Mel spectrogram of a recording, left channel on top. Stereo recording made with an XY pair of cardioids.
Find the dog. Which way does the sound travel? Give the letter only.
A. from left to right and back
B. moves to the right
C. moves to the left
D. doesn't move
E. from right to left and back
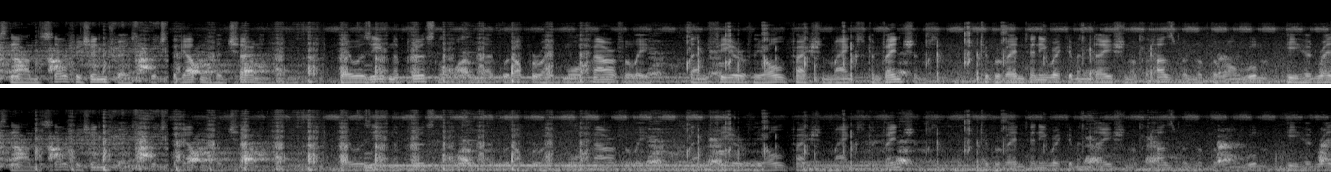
B.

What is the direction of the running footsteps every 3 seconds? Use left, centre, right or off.
right, centre, left, left, off.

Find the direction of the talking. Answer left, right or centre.
left.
